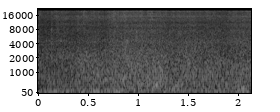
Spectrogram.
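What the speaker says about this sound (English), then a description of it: "Sunday morning at the Atlantic Ocean here in Georgetown," Atlantic Ocean surf washing ashore at Georgetown, Guyana, a steady broadband roar of breaking waves with wind noise over the microphone, continuous and fairly loud throughout with no voices.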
